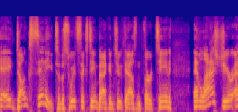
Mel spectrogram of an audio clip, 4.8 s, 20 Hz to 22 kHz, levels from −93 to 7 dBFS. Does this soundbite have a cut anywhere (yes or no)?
no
